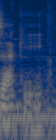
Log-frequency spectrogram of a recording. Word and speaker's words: Zaki: It's just Z-A-K-I. – Okay. – And it's actually pronounced Zucky, so ooh, it's like... It's like Lucky, but with a Z.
